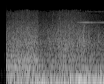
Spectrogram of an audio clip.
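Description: A car driving along a street, with a steady engine and road rumble.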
